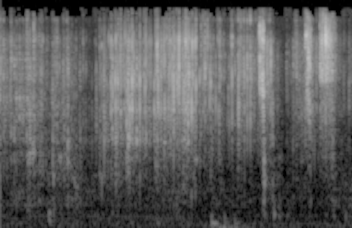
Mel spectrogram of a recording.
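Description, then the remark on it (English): Crisp crinkling of a thin gum wrapper being unwrapped at a microphone before the gum is chewed, a continuous papery rustle with a few sharper crackles near the end, no voices. “And that was like a whole ASMR segment with the fucking rapper and the mic.”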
